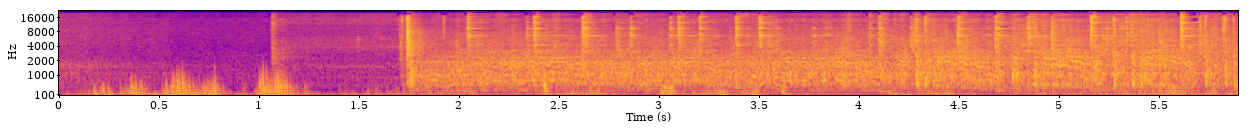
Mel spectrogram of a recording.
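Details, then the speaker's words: Massey Ferguson 1155 tractor diesel after priming electric fuel pump and getting fuel to filters: a few slow cranking pulses, then catches and settles into a steady, even idle with no odd knocks; good oil pressure, sounds fine. "That thing just sounds like it's ready to get don't sound too bad. I got good oil pressure. Hell yeah. That's not bad at all."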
